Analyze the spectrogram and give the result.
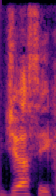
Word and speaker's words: Jussie: And I say Jussie because his name is spelled J-U-S-S-I-E.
